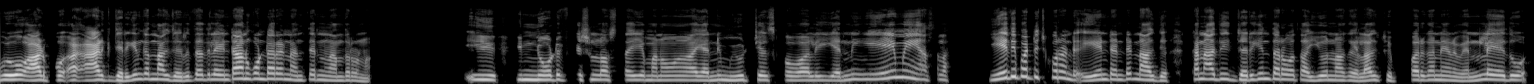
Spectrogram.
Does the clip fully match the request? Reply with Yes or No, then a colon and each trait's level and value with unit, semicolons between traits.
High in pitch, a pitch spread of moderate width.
Yes: high, 210 Hz; average, 3.1 semitones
